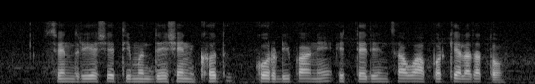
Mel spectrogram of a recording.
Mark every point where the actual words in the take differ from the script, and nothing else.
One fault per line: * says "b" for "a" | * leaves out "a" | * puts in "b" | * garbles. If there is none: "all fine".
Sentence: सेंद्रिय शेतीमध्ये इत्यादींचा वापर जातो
* puts in "शेणखत कोरडी पाने"
* puts in "केला"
